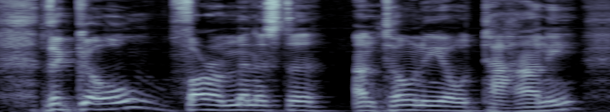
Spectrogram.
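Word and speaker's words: Tajani: goal foreign minister Antonio Tahani says I think it's pronounced tahani when there's a J right in Italian for those of you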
